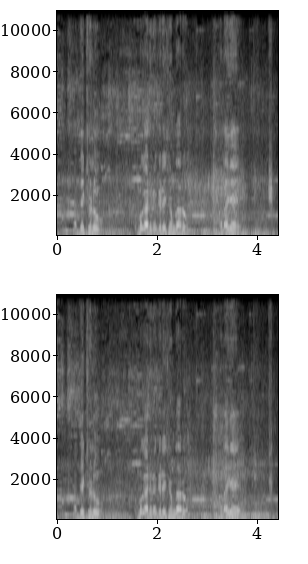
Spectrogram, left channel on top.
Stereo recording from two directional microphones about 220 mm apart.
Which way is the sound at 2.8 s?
50° right (ahead or behind).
